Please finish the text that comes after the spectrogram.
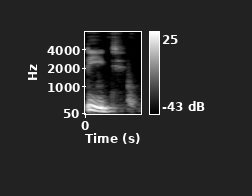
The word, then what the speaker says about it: tid: আরেকটা জিনিস আছে, টিড নামে একটা শব্দটা আছে, টিড, TID, উচ্চারণটা হচ্ছে টিড, একটু পরে পড়বা।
